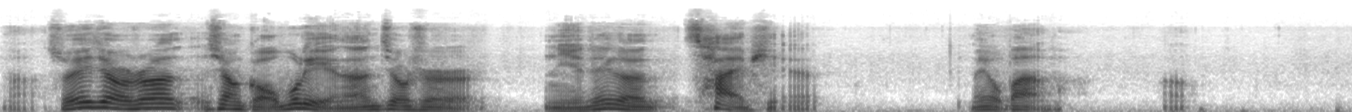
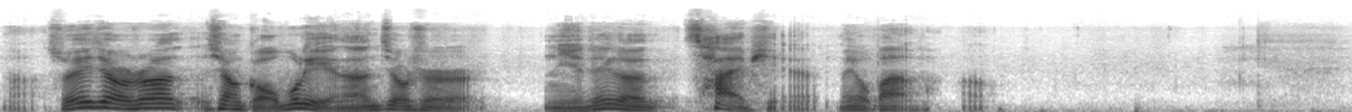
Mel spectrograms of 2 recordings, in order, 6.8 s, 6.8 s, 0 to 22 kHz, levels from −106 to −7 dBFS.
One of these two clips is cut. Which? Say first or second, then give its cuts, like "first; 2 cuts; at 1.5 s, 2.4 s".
second; 2 cuts; at 4.1 s, 4.7 s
